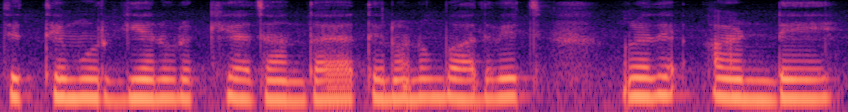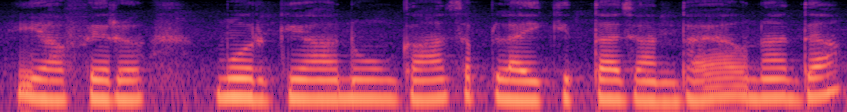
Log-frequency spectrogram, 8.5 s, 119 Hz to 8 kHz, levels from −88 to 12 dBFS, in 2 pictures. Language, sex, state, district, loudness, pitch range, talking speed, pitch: Punjabi, female, Punjab, Kapurthala, -14 LUFS, 195-210 Hz, 175 wpm, 200 Hz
